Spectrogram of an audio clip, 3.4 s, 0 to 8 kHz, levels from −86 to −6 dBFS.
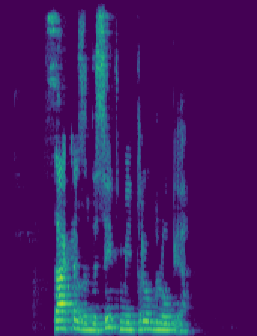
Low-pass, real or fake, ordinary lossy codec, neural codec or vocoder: none; real; none; none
